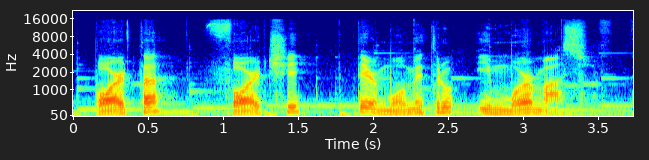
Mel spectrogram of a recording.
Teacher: A linguística chama esse som de aproximante retroflexo. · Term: R que a gente está acostumado a chamar de caipira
